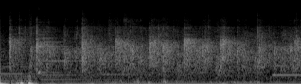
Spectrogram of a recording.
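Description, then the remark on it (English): Many hands clap together during a Bible teaching, a dense, steady patter for about three seconds, a moderately loud burst of group clapping with no voices over it. “Clap your two hands.”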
